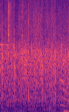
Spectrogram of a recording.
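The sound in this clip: An applause sound effect plays as a burst of dense, steady clapping, loud and even throughout, with voices talking alongside it.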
